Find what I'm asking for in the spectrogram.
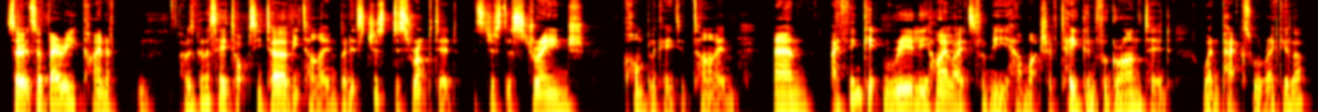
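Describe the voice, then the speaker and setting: A man's voice: medium pitch, normal speed. A man hosting a podcast, talking casually and thinking aloud into a home microphone setup. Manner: chatty, relaxed, thinking aloud with fillers. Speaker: podcast host. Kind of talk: casual solo podcast intro. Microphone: new home podcast microphone setup.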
